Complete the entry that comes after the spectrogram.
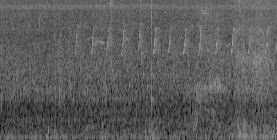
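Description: A bird calling in a steady run of short, high chirps, about three a second, starting about a second and a half in.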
